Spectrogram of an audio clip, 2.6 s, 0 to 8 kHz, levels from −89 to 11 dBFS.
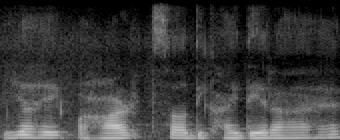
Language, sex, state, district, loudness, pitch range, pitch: Hindi, female, Chhattisgarh, Raipur, -20 LUFS, 140-155 Hz, 150 Hz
